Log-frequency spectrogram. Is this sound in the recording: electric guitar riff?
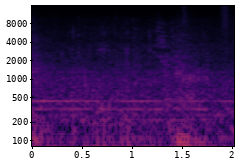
no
